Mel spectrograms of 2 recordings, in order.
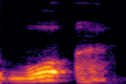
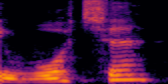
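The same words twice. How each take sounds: First: The T sound in the middle is dropped. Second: The T sound in the middle is pronounced.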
